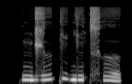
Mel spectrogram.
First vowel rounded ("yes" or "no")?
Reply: no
